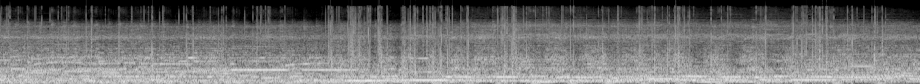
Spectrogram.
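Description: Live rock band playing at full volume: distorted electric guitars, vocals and a drum kit, heard from within the crowd.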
